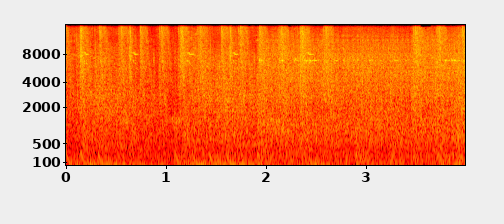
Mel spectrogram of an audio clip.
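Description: Robot guns fire in rapid bursts.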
